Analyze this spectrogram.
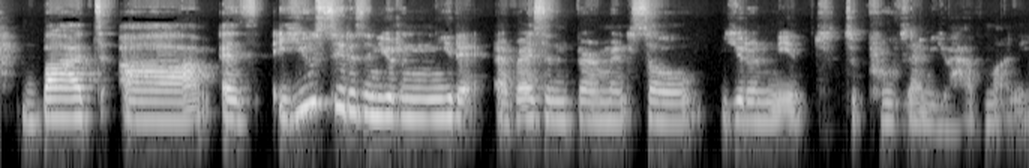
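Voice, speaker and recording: A woman at a moderate pace. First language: Russian. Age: 20s. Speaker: YouTuber, student. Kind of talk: live stream Q&A chat. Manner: hesitant, many fillers.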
